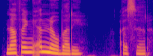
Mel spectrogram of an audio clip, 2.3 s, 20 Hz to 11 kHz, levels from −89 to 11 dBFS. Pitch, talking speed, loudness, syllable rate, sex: 215 Hz, 130 wpm, -15 LUFS, 4.7 syllables/s, female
